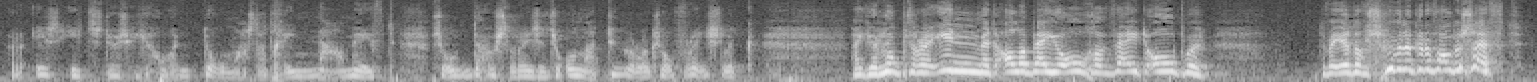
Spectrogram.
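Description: A woman's voice: a little high, lively intonation, moderate pace, husky. Stern, weary older mother. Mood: stern, accusing. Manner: stern, emphatic, dramatic. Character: weary, domineering older mother, moralising and insistent. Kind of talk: radio play acting.

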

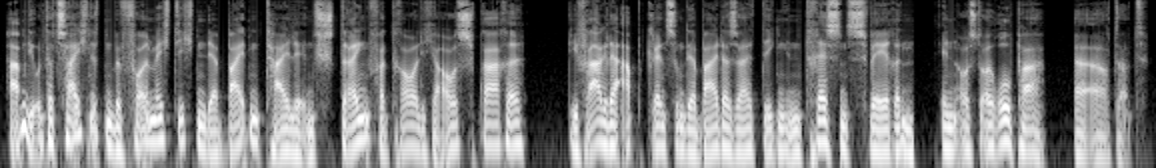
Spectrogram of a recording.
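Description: A formal, detached official reads out a document in a documentary radio play. The voice is low with a creaky grain, recorded very dry. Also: male voice, dry recording. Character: formal male official reading a secret treaty protocol.

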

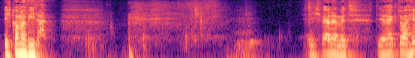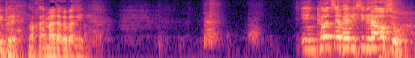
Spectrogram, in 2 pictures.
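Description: An actor playing a pedantic, nervous prison psychologist in a radio drama, formal and insistent. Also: male voice, on the high side, sing-song, fast, a bit bright, slight background noise. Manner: stilted, officious, agitated. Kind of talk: German radio drama acting.

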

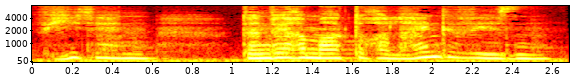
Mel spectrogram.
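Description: A woman's voice: a little high, fairly even intonation, moderate pace, darkish tone, slightly rough. An actress playing a distraught, defensive mother under police questioning in a German radio crime drama, hesitant and strained.

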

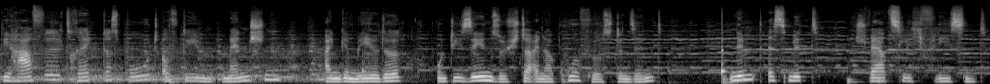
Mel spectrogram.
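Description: An actress playing a composed, observant storyteller, narrating a poetic radio drama in a measured literary manner. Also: female voice, sits low. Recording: studio radio drama with music. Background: prominent music with strings.

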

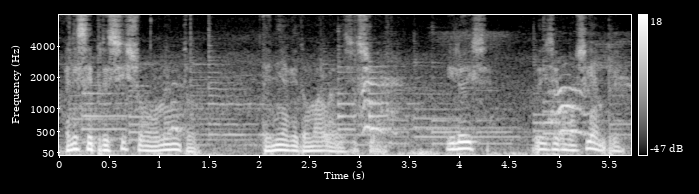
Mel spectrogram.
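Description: A man's voice: lowish voice, normal speed, vocal fry, over music. A man with a Rioplatense Argentine accent acting a troubled, working-class factory worker in a radio drama, slangy and reflective. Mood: brooding, reflective. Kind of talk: radio drama acting and first-person narration.

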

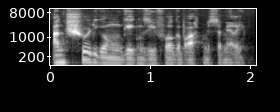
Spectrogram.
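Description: Husky, formal police sergeant. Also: male voice, extremely low pitch, lively intonation, racing, a bit bright, exaggerated voice. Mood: politely firm. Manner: formal, clipped, correcting. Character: official, politely firm male police sergeant. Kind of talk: 1970s German radio crime comedy acting.

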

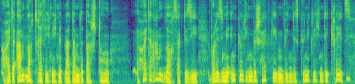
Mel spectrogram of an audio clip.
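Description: A man's voice: medium pitch, expressive, fast, a little mellow, breathy edge, no echo. A man acting in a German radio play as an ambitious young writer, a devoted but anxious and bitter lover. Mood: hopeful, persuading.

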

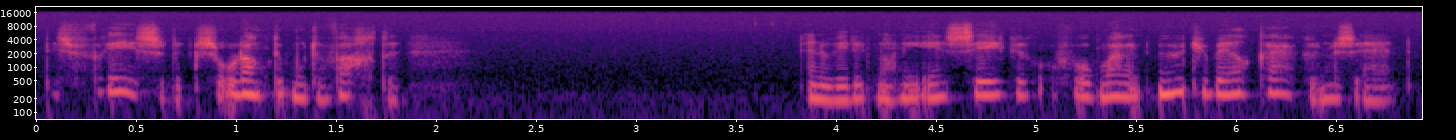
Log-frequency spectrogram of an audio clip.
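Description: A woman's voice: a little high, a little fast, no echo, heavily acted. An actress playing a young woman in love, reading her diary in a radio drama, intimate, yearning and earnest. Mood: yearning, determined. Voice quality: breathy, whispery. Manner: intimate, hushed, confiding.

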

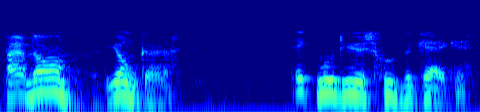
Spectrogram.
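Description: An actor playing a cheeky, jovial old army captain in a Dutch radio play, blustery and bantering, with dropped-in French phrases. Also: male voice, medium pitch, very animated, measured pace. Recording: tinny phone-like old radio play recording.

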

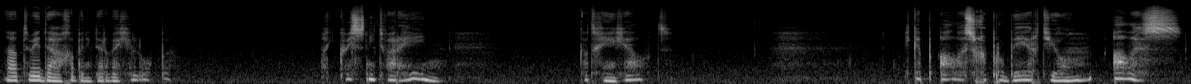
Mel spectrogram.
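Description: A Flemish actress playing a lonely, downtrodden young bar girl in a radio drama, speaking in a hushed, halting, confiding way. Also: mid-range voice. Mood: wistful, hurt. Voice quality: breathy, hushed.

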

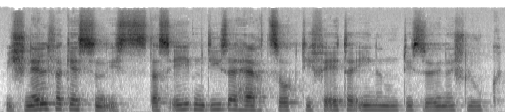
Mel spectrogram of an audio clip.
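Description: A man's voice: a little high, little pitch movement, normal speed, roomy sound, natural voice. An actor playing a gracious young French king in a classical verse radio drama, declaiming solemnly and tenderly. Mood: moved, forgiving. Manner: declamatory, stately delivery.

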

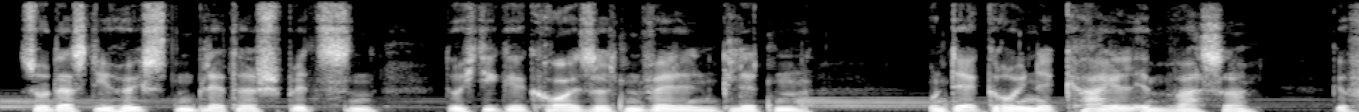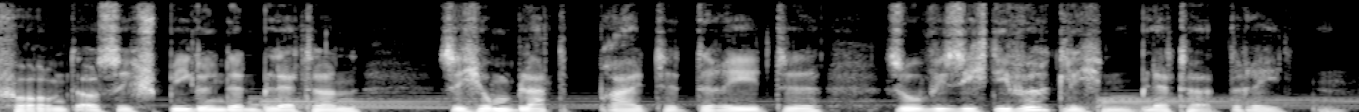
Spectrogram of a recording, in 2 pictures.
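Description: Man, literary narrator, radio drama, mid-range pitch, faint musical backing. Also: a little slow, darkish tone, faint music behind.

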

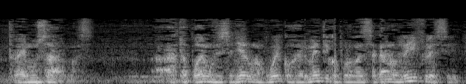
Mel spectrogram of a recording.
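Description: A man's voice: lowish voice, lively intonation, brisk, lightly acted. An actor playing a tense, frightened man guarding his house, with an Argentine accent, in a radio drama. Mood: urgent, planning. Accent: Argentine, Rioplatense. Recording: radio drama with loud noise behind.

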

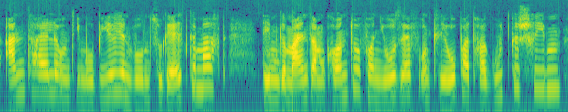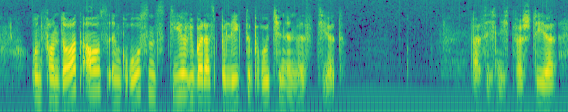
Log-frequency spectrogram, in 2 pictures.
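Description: A woman's voice: mid-range voice, no room sound, close to an everyday voice. Female researcher on a muffled, dry line, informal and wry, radio crime play played by an actress. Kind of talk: German radio crime drama acting. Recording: dull, dry telephone-like sound.

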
